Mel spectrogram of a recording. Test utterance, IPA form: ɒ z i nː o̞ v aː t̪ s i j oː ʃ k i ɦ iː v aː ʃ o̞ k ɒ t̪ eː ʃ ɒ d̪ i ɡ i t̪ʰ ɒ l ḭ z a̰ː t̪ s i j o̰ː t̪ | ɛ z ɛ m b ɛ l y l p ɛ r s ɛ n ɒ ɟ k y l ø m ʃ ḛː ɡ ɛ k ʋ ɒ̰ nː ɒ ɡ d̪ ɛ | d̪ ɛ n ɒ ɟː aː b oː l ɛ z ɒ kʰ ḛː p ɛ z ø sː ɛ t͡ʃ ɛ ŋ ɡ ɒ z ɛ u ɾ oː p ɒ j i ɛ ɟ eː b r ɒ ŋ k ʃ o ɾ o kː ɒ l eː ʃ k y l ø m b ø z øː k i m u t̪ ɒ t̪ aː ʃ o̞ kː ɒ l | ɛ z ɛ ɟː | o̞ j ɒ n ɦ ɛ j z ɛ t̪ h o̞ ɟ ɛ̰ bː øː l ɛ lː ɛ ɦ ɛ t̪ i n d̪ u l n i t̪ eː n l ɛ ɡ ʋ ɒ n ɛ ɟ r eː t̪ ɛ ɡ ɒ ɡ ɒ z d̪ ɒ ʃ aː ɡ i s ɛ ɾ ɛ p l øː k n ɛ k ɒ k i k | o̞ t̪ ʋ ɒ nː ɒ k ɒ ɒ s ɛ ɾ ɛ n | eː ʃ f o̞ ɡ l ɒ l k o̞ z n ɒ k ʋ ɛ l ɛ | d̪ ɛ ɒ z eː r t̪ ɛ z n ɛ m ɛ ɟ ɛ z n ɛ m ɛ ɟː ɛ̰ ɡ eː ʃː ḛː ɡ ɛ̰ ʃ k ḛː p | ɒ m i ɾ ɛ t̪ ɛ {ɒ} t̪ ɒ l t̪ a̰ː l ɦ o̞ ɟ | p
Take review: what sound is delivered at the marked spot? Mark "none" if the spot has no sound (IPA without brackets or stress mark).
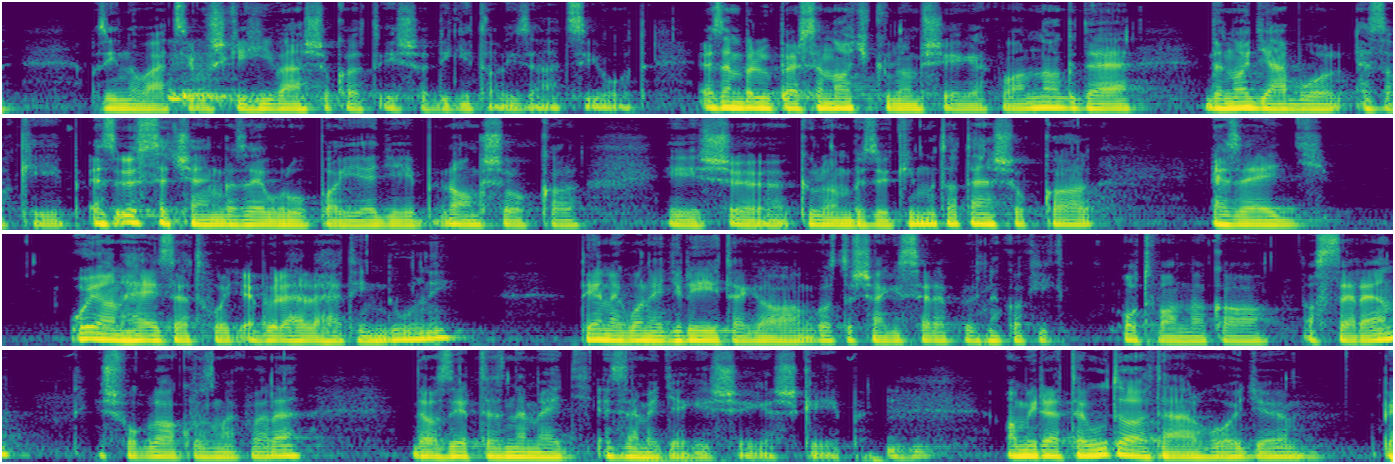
u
